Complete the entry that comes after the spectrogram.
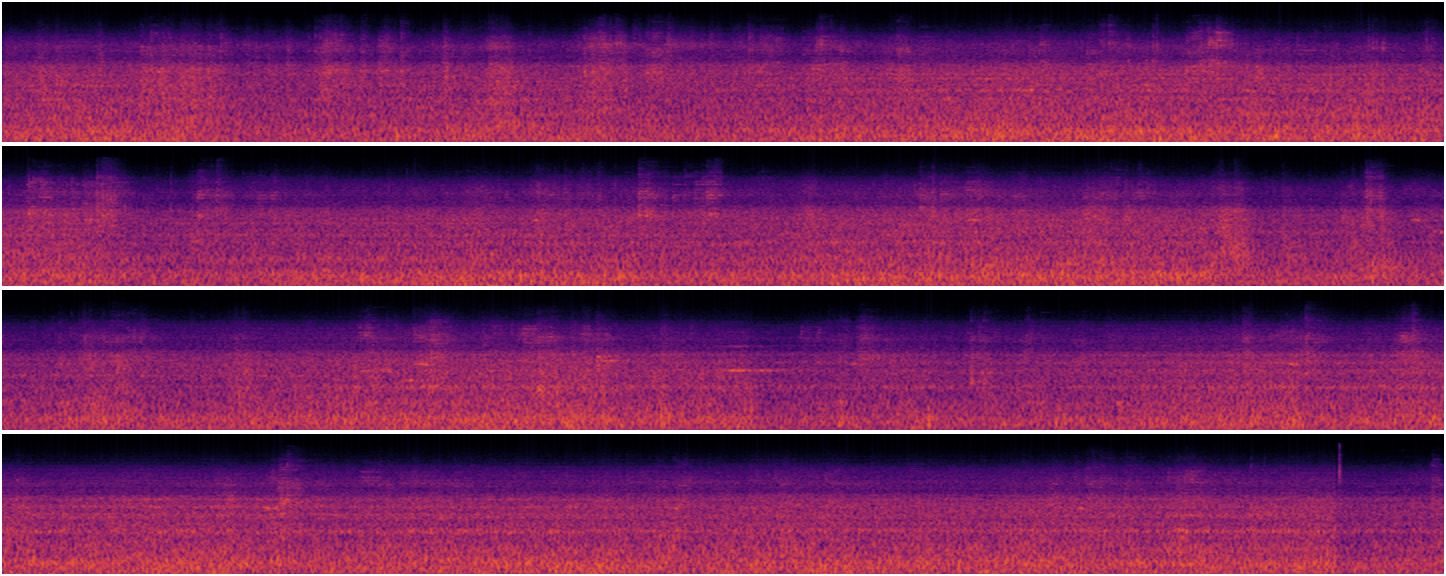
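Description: Freight train of open-top wagons rolling past close by, its wheels clicking steadily over the rail joints. A brief high wheel squeal comes about two-thirds of the way through.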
